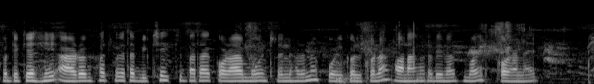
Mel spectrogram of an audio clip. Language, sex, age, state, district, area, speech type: Assamese, male, 18-30, Assam, Lakhimpur, urban, spontaneous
